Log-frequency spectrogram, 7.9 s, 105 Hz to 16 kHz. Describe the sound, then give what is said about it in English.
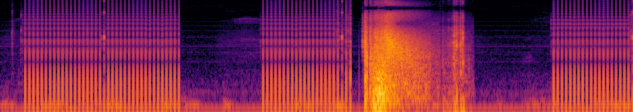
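In an audio shooting game set at the VCS junkyard, a buzzy, rapidly pulsing electronic target tone, which represents the size of the object, plays in bursts, broken by a loud rifle shot with a roaring, fading tail and a sharp second crack right after. No one speaks. “You will be shooting at 25 objects. You are using a rifle.”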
